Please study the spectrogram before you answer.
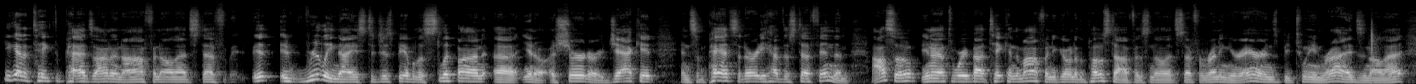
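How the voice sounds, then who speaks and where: A man with a raspy, hoarse voice, chatting casually in a rambling way as he reviews riding gear for his vlog. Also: medium pitch, fast, hardly any pauses. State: raspy, hoarse voice after illness.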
